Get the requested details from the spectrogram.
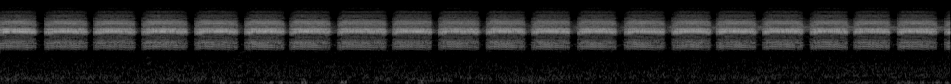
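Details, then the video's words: Single cicada filmed from 5 cm at Bodrum, Turkey, where hundreds call all day and stop when someone nears; shrill buzzing pulses repeating roughly twice a second in an even, unbroken rhythm. "The charping of the cicada"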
